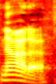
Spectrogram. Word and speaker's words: Nada: Yeah, like Nada. Nothing, like zero, like nada.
